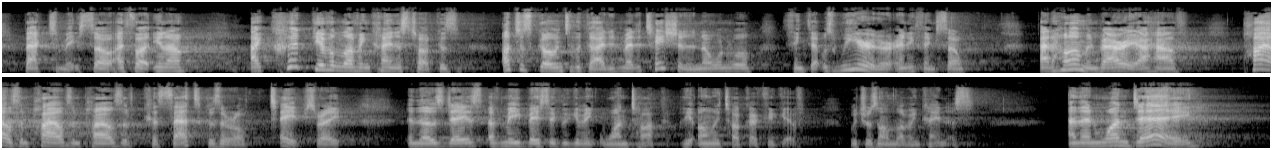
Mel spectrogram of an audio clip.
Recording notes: Recorded live from the Insight Meditation Society’s 40th anniversary benefit.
